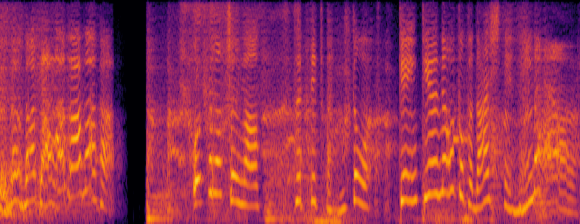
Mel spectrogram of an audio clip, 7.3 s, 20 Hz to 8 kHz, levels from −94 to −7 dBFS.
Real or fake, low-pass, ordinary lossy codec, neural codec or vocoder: fake; none; none; codec, 16 kHz, 0.5 kbps, FunCodec, trained on Chinese and English, 25 frames a second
